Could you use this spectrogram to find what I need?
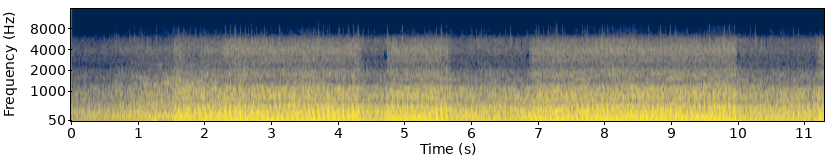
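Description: Tyres roll and rumble on the road surface.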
